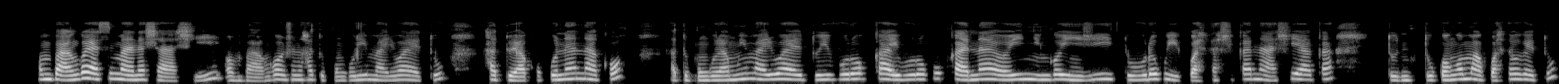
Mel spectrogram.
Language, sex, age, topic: Oshiwambo, female, 25-35, finance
